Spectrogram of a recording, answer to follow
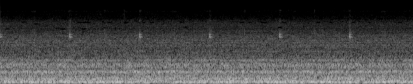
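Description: Steady low rumble of a car heard from inside the cabin, with faint regular ticking about every 0.7 seconds.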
